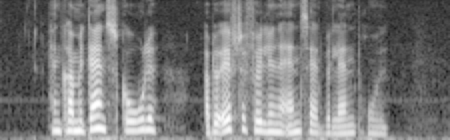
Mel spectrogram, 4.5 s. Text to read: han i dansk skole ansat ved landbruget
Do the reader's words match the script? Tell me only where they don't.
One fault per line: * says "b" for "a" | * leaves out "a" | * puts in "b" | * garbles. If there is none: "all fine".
* puts in "kom"
* puts in "og blev efterfølgende"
